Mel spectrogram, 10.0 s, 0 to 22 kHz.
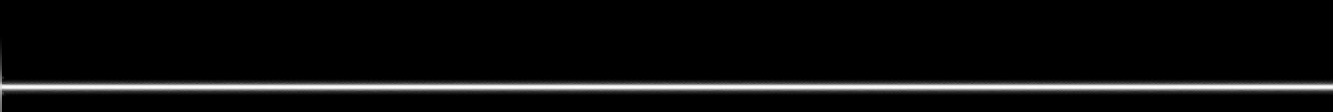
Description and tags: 900hz sine wave sound
900hz, sound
